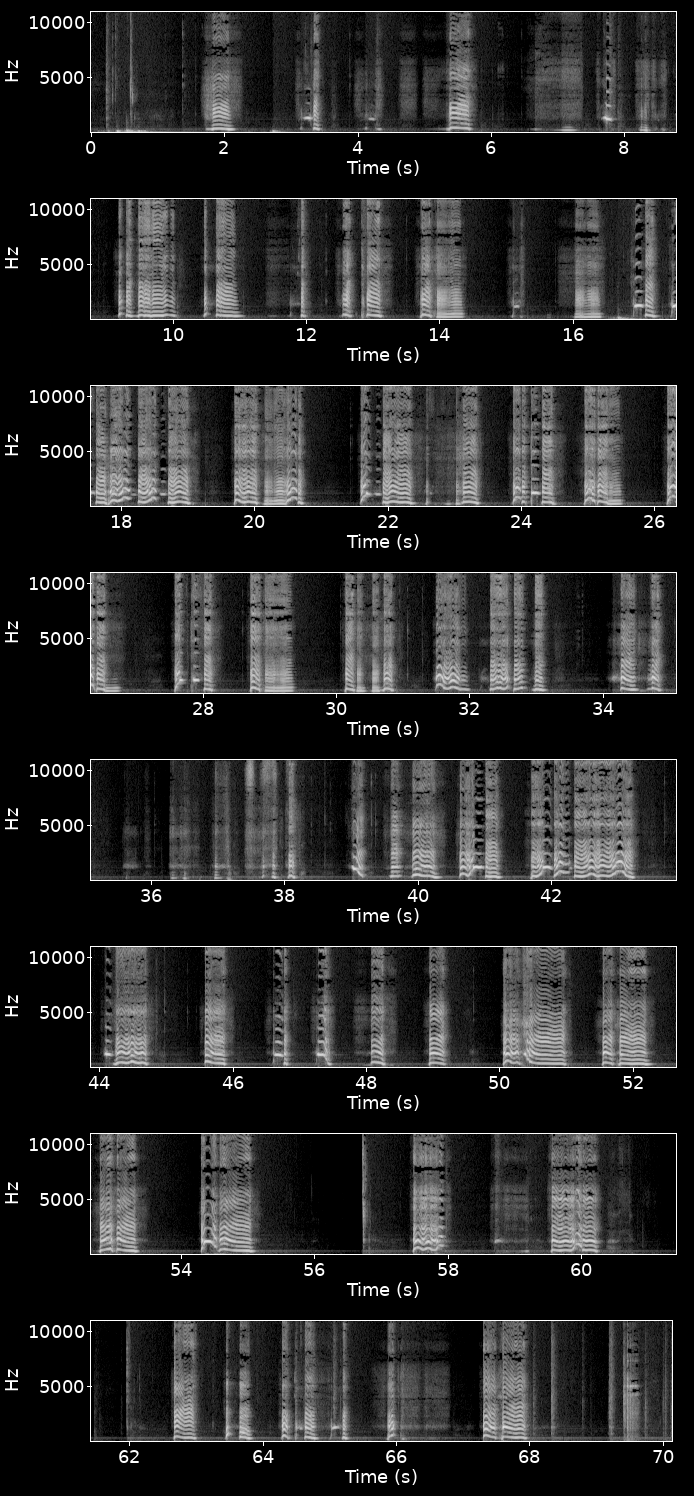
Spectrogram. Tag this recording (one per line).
toy
squeak
clown
foley-sounds
hand-puppet
special-effects
squeek
party
cartoon
horn
honk
puppet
